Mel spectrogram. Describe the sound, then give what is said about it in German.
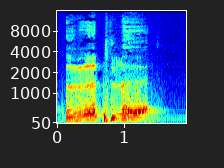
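A voice imitates a burp, a croaking, drawn-out belch in two parts: a first stretch of about half a second, a brief gap, then a longer, rougher second part, fairly loud and without other talk. “ein Rülpser. Das war der Beweis, dass das Essen gut ist.”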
